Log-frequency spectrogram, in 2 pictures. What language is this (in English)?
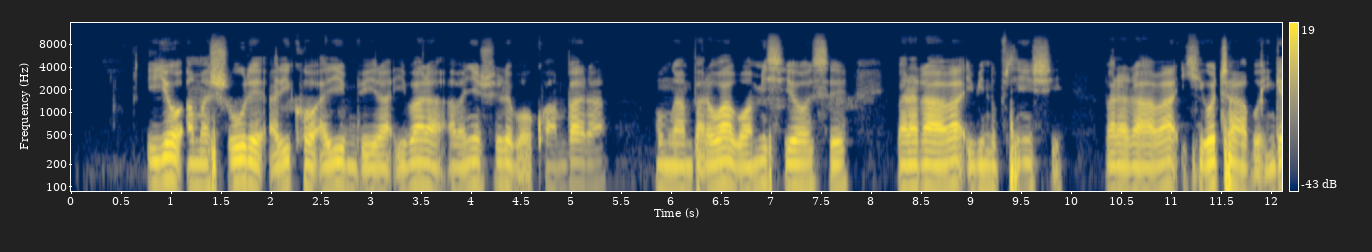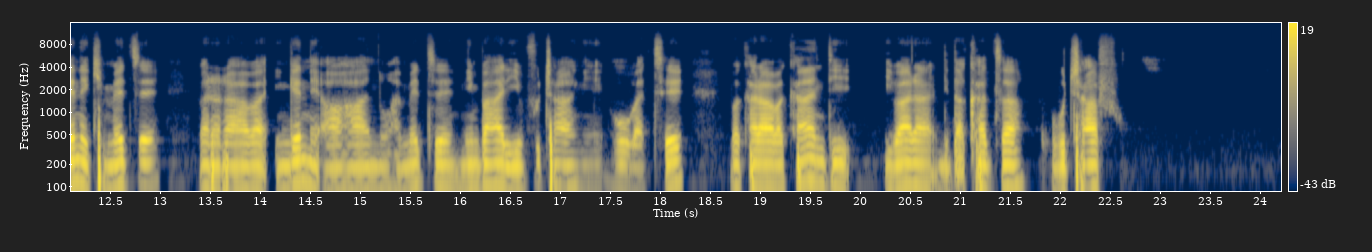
Rundi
